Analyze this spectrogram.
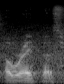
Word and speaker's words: arepas: Everybody says I pronounce arepas wrong.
